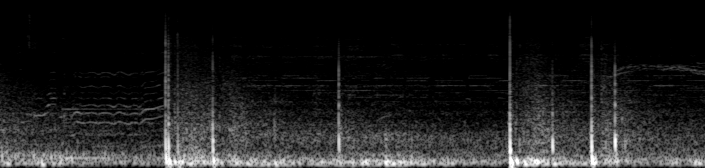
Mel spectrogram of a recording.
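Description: Aerial firework shells bursting: a loud boom about one and a half seconds in, then a few smaller bangs, and another loud boom about five seconds in followed by a quick run of further reports.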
